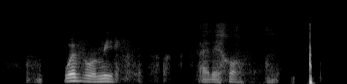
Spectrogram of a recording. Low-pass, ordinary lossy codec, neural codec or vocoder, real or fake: 7.2 kHz; AAC, 32 kbps; codec, 16 kHz in and 24 kHz out, 0.9 kbps, LongCat-Audio-Codec, fine tuned four codebook decoder; fake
